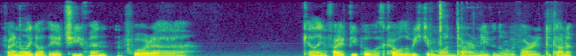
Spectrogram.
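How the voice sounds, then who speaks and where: A man's voice: lowish voice, level tone, a little fast, vocal fry, warm tone, husky. A man hosting a let's play, commenting on a game and narrating its story.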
